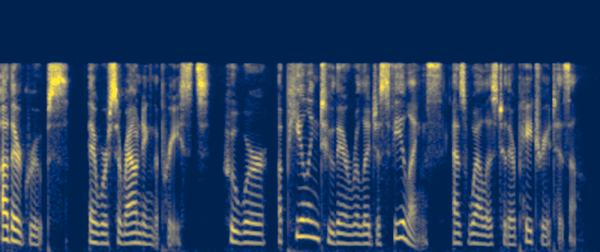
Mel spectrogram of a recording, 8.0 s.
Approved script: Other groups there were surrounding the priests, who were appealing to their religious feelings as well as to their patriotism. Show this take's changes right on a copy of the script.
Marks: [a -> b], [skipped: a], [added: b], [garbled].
Other groups there were surrounding the priests, who were appealing to their religious feelings as well as to their patriotism.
